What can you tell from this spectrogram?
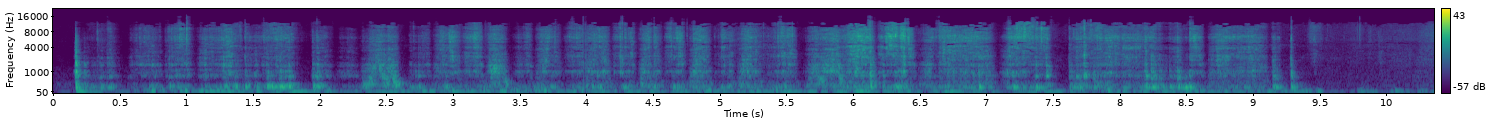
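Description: Narrow steel chisel blade scraping old adhesive and scraps of the removed deck plates off a fiberglass boat deck, in rapid repeated strokes that stop about nine seconds in.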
